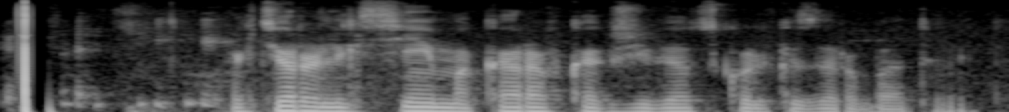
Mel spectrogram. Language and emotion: Russian, neutral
